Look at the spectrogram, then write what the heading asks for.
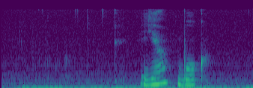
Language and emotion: Russian, neutral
